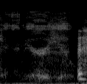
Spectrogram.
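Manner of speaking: soft, whispered, mouthed dismissive tone.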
